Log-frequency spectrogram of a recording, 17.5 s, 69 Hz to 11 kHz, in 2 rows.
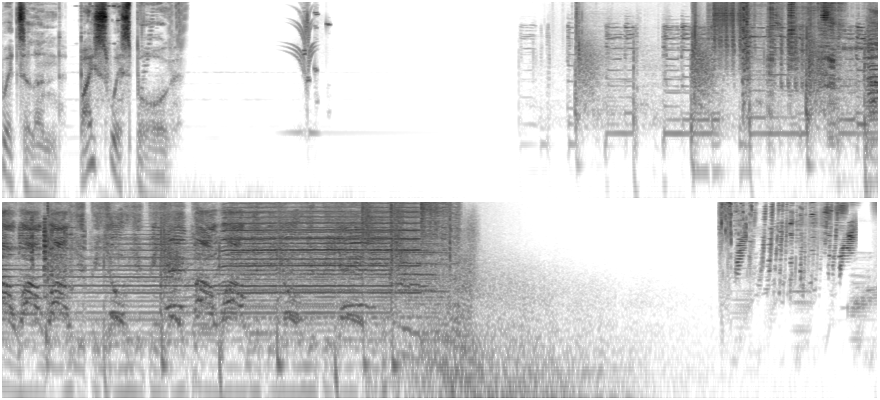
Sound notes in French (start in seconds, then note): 2.2 son robotique; 6.3 musique entraînante; 7.0 son robotique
